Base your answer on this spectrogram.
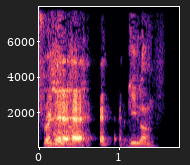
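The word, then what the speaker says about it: Reguilón: And it looks like we're getting Bale and Reguilon. Am I saying that right? – It's Reguilon.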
